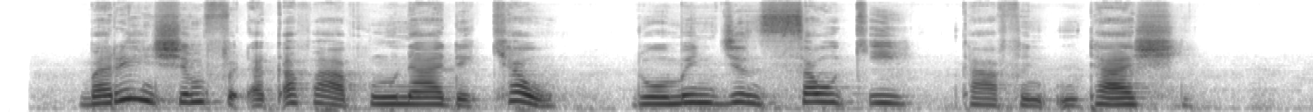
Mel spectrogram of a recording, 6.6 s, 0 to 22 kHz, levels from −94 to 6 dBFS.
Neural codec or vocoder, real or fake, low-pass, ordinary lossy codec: none; real; none; none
